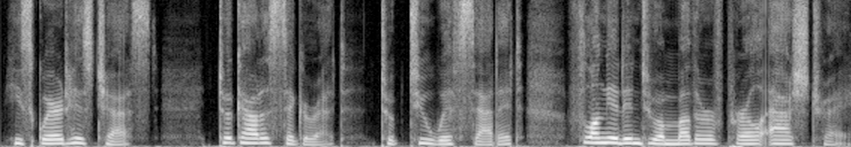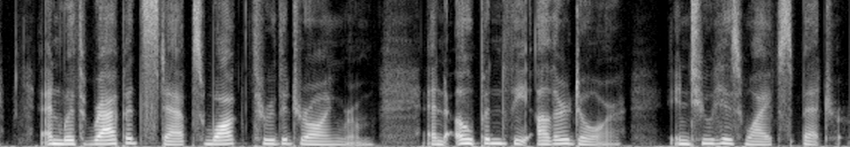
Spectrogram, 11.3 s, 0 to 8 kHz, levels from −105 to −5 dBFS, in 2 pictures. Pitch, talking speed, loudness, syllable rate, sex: 200 Hz, 205 wpm, -20 LUFS, 5.9 syllables/s, female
